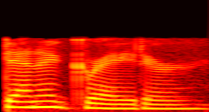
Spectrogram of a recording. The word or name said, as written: denigrator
